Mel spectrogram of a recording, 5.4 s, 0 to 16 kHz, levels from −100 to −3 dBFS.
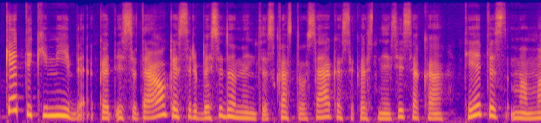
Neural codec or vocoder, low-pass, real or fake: codec, 44.1 kHz, 7.8 kbps, DAC; 14.4 kHz; fake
